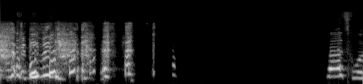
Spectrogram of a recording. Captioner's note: laughter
